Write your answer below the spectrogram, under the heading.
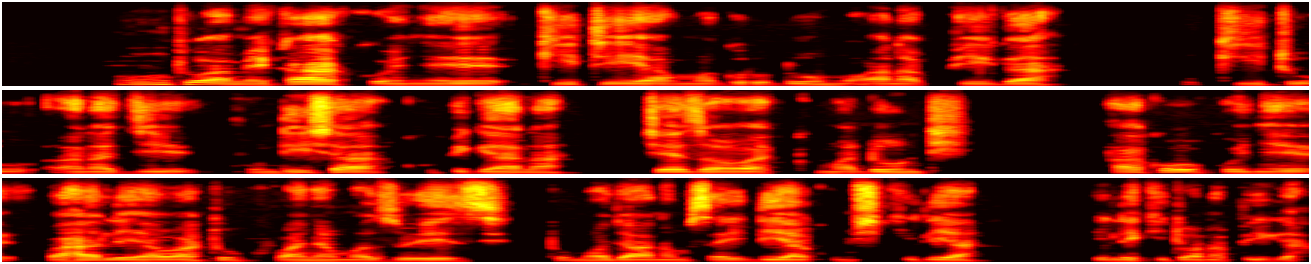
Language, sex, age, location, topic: Swahili, male, 50+, Wajir, education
